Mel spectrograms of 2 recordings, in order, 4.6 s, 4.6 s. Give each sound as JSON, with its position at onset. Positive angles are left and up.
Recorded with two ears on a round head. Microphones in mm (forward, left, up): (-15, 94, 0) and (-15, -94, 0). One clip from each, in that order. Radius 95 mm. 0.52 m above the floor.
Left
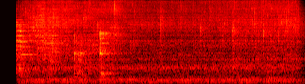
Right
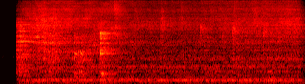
{"t": 0.2, "sound": "frying", "side_deg": 40, "distance_m": 0.6}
